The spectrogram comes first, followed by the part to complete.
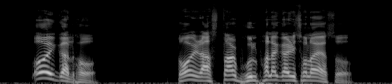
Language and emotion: Assamese, angry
